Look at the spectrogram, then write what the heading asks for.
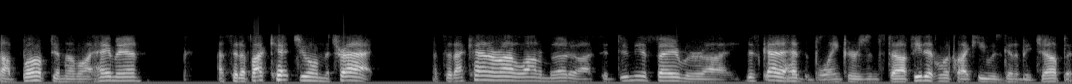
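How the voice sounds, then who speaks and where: In an ordinary speaking voice, a man talks at a fairly quick pace and fairly high pitch, with ordinary pitch variation. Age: 50s. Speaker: amateur motocross racer. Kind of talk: casual chat.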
